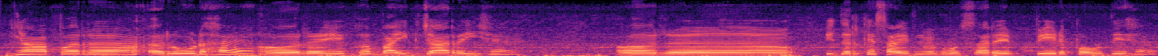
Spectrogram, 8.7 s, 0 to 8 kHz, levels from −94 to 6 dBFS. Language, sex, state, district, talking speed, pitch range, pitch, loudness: Hindi, female, Maharashtra, Gondia, 150 wpm, 205-230 Hz, 215 Hz, -16 LUFS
